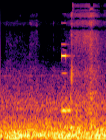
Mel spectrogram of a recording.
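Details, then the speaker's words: Electric syringe pump infusing dobutamine gives a brief beep over low room hum: the pre-alarm that the syringe is nearly empty, with an orange light and an end-of-infusion message; the alarm can be silenced and acknowledged. "tà-dire que avant que la seringue soit totalement terminé vous aurez un signal sonore comme celui-là un petit message qui vous dit préalarme fin de perfusion fin de perf et il vous demande vous pouvez très bien inhiber l'alarme"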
